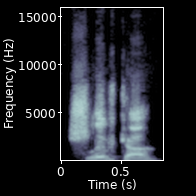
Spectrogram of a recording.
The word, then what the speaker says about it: Schlievka: we have with us mr lucas schlievka who is the head of engineerifying at wax i just made a very good pronunciation of my last name look at you girl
